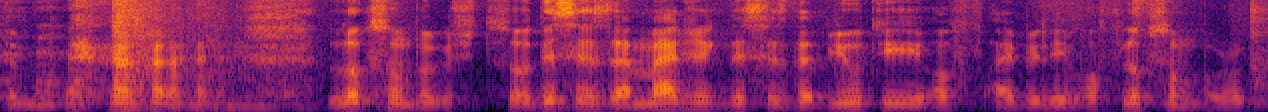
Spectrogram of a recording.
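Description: A man in his thirties with a Syrian Arabic accent, giving an informal talk to an audience in halting English full of pauses and fillers, recorded by a distant camera in an event room. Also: medium pitch, background noise. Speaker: guest speaker, restaurant owner. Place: medium indoor event room with diners. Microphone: far camera, no mic.

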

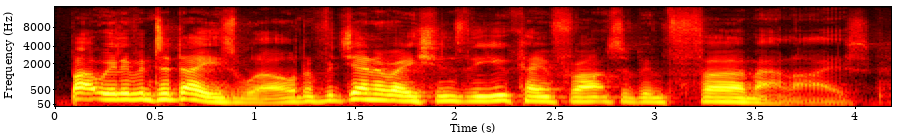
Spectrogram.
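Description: Deadpan English man with a mellow voice. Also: mid-range voice, fairly quick. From England. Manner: dry, deadpan and wry. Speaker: host. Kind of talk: scripted comedic narration. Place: indoors, seated at home. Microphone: facing camera at close range.

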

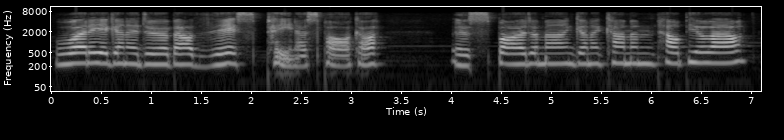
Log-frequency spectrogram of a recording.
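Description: A woman's voice: on the high side, little pitch movement, measured pace, creaky, clean tone, highs cut off. A woman voicing a sneering, taunting teenage boy bully in an audiobook story, with a mocking delivery. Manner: mocking, incredulous. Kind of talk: fan fiction audiobook character voice. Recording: band-limited audio with background music.

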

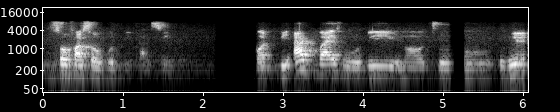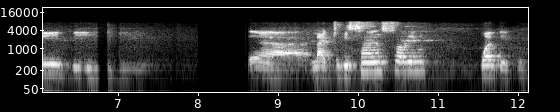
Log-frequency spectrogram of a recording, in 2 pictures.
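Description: Middle aged nigerian guy, slow halting answers, echoey room, some background noise. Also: mid-range voice. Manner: hesitant, broken phrasing. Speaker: media producer, interview guest. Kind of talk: conversational interview answer. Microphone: video call. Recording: echoey, noisy, dull video-call audio.

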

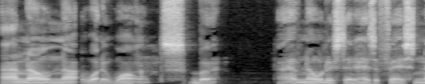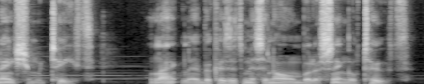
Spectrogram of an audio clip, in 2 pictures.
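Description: A man's voice: a bass voice, lively intonation, normal speed, darkish tone, breathy edge, faint music behind, exaggerated voice. A man with a Southern US accent voicing a stern, ominous older recluse.

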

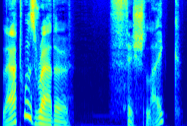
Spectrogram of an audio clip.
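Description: Wildly swooping, bumbling scientist. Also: male voice, lowish voice, wildly swooping pitch, takes it slowly, dry recording, clean studio sound, full character voice. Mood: suspicious, puzzled. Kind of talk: cartoonish video game voice acting.

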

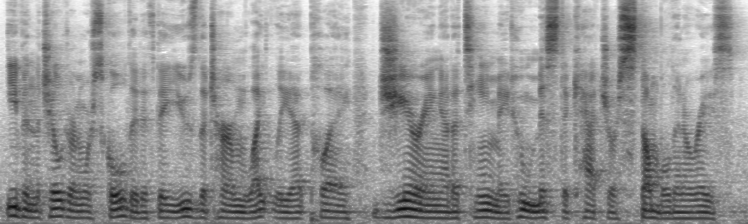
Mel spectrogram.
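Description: Deep-voiced man reading a story aloud. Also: fairly even intonation, moderate pace, few pauses, a little hiss or hum. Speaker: teacher reading a novel aloud. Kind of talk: expressive audiobook-style narration.

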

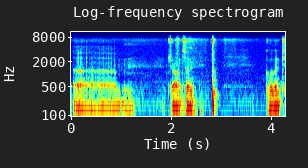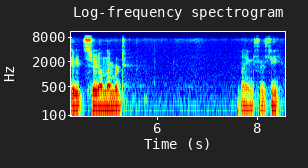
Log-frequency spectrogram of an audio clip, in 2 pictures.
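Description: A middle-aged man calmly listing sports cards one by one at a table, with a lot of fillers. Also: rumbling low, extremely slow, creaky, long pauses, noisy background. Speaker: card collector. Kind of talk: casual card unboxing narration. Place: indoors at a table.

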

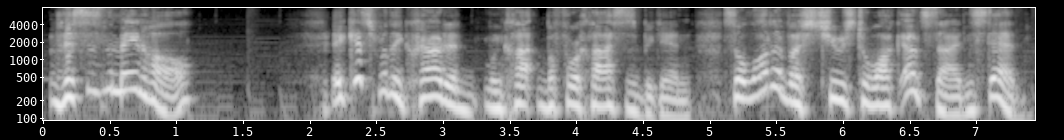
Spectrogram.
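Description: A man plays a chirpy high school girl from a visual novel. The voice is pitched high and swings up and down with eager friendliness, over background music. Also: big pitch swings, moderate pace, a little mellow, breathy edge, exaggerated voice. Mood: cheerful, friendly. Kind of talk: visual novel character read aloud.

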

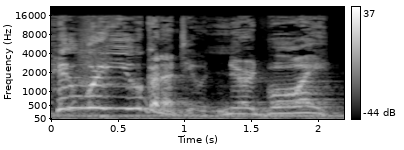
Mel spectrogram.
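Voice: medium pitch, sing-song, moderate pace, bright, forceful tone, a little hiss or hum. A performer voicing a mocking, gleefully menacing villain with a pistol in a visual novel game. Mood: taunting. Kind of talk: exaggerated visual-novel voice acting.

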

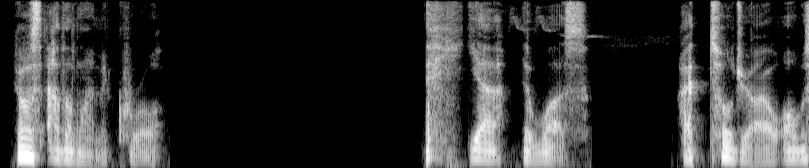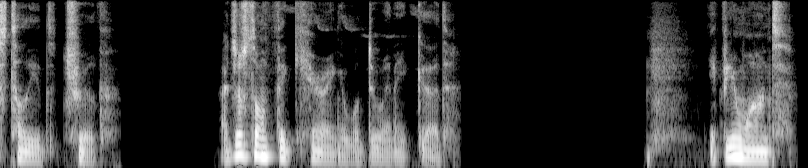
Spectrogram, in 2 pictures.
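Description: A male actor plays a gruff, protective bodyguard in an audio roleplay. The voice is husky and raspy, recorded close and dry. He talks bluntly and guardedly, with sighs and curses. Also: deep voice, no room sound, full character voice. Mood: weary, guarded. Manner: gruff, sighing, swearing, blunt. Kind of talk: intimate ASMR roleplay acting.

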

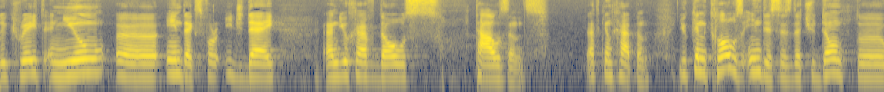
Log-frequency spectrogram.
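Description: Polish-accented man in his 30s, conference tech speaker, a little high-pitched, halting with fillers. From Poland. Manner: many fillers and self-corrections, gesturing while explaining. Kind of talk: technical conference talk. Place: conference stage in front of slides, indoors.

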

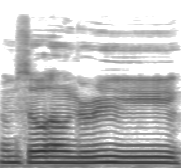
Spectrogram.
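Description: A man's voice: medium pitch, completely flat delivery, very slow, warm tone, clean tone. A man voicing a goofy, whiny teenage anime boy, a clingy boyfriend rambling hesitantly in an audio roleplay. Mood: playful, pleading. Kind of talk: improvised audio roleplay addressed to the listener.

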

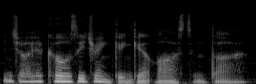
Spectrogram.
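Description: Man playing a shy, low husky coffee shop regular. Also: expressive, normal speed, exaggerated voice. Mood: friendly, tentative. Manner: gentle, hesitant, rambling. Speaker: roleplay audio performer. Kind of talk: soft-spoken roleplay ASMR.

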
